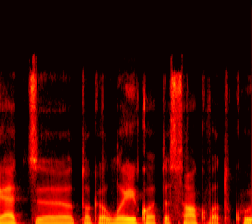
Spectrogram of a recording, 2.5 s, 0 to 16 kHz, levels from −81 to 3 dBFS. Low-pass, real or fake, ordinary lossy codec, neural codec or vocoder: 10.8 kHz; real; Opus, 32 kbps; none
